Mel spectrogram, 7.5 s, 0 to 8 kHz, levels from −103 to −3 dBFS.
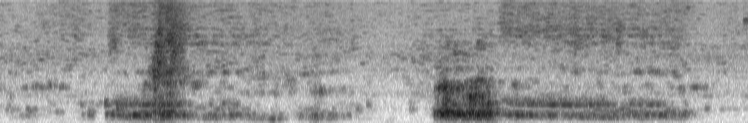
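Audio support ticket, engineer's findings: Level pumps and flutters throughout; sustained sound and tails ducked, swings of around 15 dB. Noise suppressor applied to music or sounds: a speech-tuned NS is treating steady content and ambience as noise.

Sound cut by the noise suppressor at 0.00–0.53 s, 2.90–3.13 s, 3.33–4.23 s and 7.03–7.43 s. Held and decaying sound sinks about 4–6 dB, deepest at 3.33–4.23 s, while attacks pass. NS gain is clamping non-transient energy.

Call path band-limited, nothing above 8 kHz, consistent with G.722 at 64 kbps.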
